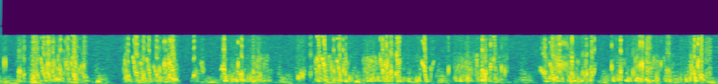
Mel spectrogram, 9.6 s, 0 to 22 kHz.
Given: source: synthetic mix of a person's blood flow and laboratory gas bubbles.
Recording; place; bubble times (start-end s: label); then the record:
Doppler ultrasound of blood flow; precordium
0.00-0.11 s: bubbles
0.21-1.21 s: bubbles
1.61-2.41 s: bubbles
2.55-2.74 s: bubbles
2.93-3.65 s: bubbles
3.94-4.74 s: bubbles
4.83-5.82 s: bubbles
5.95-6.78 s: bubbles
7.18-7.98 s: bubbles
8.12-8.99 s: bubbles
9.07-9.55 s: bubbles
From the record:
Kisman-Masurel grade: 444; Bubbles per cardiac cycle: continuous sound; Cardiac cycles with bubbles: 100%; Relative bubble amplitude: maximal (0.775 to 0.999); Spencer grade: 4 (maximum detectable bubble signal sounding continuously throughout systole and diastole of every cardiac period, and overriding the amplitude of the normal cardiac signals); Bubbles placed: only in the low amplitude regions of the cardiac cycle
